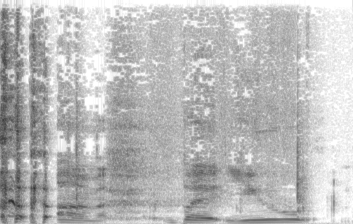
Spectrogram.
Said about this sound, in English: Sorry. No, it's great. People, we can edit that coughing. Out. Well, edit that out. We might edit that out. We'll see.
